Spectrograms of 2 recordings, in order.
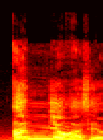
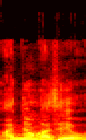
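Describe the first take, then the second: First: The stress is on the first syllable. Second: All five syllables carry equal stress. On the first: This is how a foreign speaker says it. The speaker calls it wrong. "압음절에 강세가 있다고 그랬으니까" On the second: This is how native Korean speakers say it. The speaker calls it right. "한국어로는 강세가 똑같아요"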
